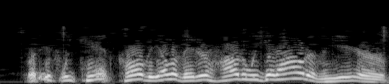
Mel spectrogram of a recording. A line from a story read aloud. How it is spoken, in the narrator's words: Ben whined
